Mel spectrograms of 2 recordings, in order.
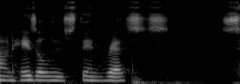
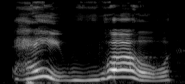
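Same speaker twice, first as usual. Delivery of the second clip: startled shout; 9 dB louder than usual. A narrator's reading. Startled as she clings.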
